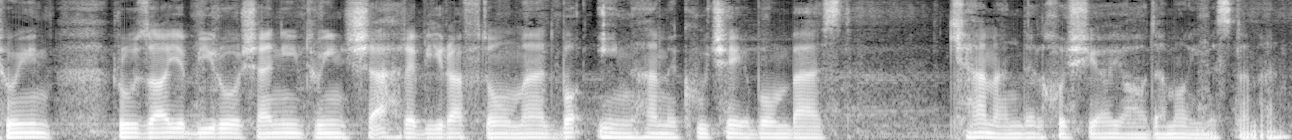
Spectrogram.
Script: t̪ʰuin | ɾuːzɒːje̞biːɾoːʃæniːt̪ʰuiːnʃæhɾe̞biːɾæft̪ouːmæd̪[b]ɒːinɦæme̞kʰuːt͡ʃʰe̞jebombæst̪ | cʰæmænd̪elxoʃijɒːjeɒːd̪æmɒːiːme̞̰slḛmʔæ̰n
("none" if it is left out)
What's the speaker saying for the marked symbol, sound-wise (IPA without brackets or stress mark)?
b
